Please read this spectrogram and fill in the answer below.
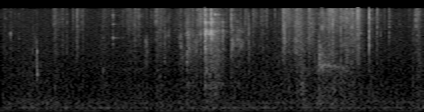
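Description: Faint clinks and jingles of a pile of costume jewelry, metal chains and beads, being picked through by hand, a little louder about halfway through.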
